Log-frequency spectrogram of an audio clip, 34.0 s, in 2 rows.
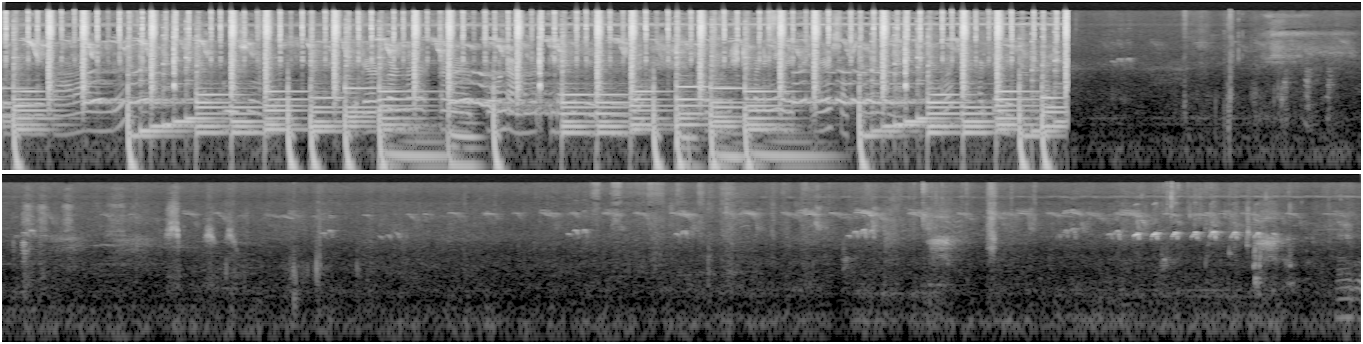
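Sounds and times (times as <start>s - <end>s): high bird chirps: 0.0s - 13.4s.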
